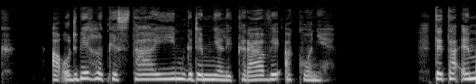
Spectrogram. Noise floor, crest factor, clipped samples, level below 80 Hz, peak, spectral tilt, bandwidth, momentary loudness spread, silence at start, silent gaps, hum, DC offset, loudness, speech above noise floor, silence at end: -40 dBFS; 18 dB; under 0.1%; -62 dBFS; 0 dBFS; -4.5 dB/octave; 16 kHz; 8 LU; 0 s; 3.48-3.52 s, 3.88-4.07 s; none; under 0.1%; -19 LUFS; 23 dB; 0 s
